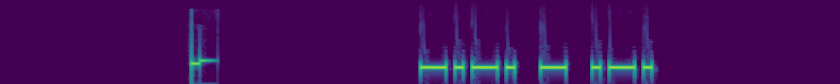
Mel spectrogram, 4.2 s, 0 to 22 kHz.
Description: Morse code, heard as a keyed tone, about 28 wpm, 700 Hz. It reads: CTR
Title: USA Call Sign Postfixes - 3 Letters 28wpm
